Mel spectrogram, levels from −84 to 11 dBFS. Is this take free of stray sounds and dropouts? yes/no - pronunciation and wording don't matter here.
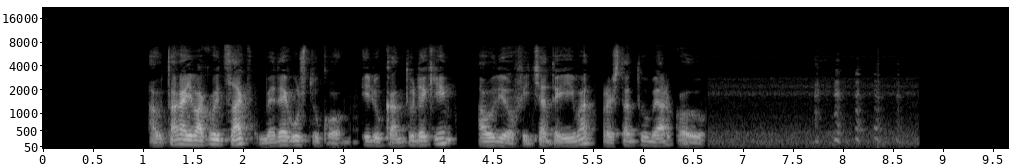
no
